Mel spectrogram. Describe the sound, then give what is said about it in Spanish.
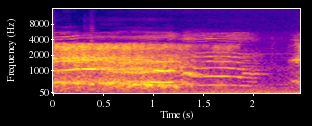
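A young girl cries after scraping her knee on a step while climbing into a carriage, a sustained high-pitched wail with strong tonal harmonics that holds steady and then eases off slightly toward the end. “en realidad la que lloró fue su prima, que se raspó la rodilla contra un escalón al subir al carruaje.”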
